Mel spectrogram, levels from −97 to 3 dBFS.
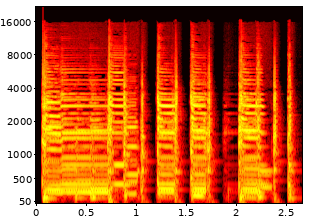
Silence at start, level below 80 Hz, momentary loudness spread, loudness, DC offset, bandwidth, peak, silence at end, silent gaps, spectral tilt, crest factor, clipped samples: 0.05 s; -46 dBFS; 4 LU; -17 LUFS; under 0.1%; 17 kHz; 0 dBFS; 0.05 s; none; -2.5 dB/octave; 20 dB; under 0.1%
